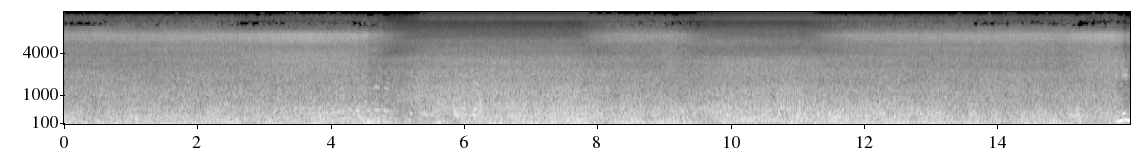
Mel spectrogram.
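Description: Steady rush of a waterfall and the white-water stream running among the boulders below it.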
